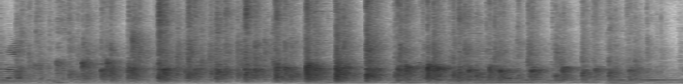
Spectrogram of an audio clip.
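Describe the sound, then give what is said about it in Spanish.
An audience applauds the Lord loudly and steadily for several seconds, many hands clapping at once, with voices and sustained tones carrying underneath the clapping. “Denle un fuerte aplauso al Señor.”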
